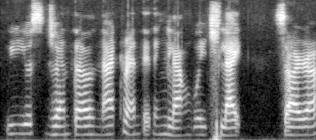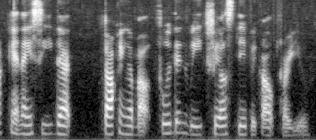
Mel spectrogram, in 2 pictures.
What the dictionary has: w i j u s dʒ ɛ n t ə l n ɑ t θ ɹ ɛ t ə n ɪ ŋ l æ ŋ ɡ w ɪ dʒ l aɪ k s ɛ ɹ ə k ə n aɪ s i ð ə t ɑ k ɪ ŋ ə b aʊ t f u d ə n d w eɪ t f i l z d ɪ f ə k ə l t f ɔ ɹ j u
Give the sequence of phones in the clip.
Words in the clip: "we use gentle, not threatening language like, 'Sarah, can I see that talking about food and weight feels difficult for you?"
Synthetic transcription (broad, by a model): w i j u s dʒ ɛ n t ə l n ɑ t ɹ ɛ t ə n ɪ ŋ l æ ŋ ɡ w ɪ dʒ l aɪ k s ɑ ɹ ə k ə n aɪ s i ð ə t ɑ k ɪ ŋ ə b aʊ t f u d ə n d w eɪ t f i l s d ɪ f ə k ə l t f ɔ ɹ j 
